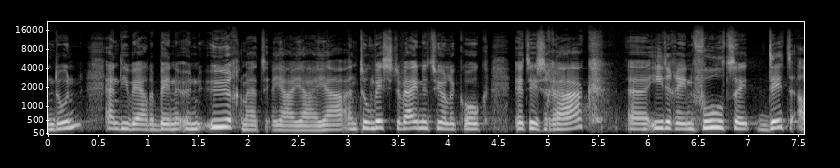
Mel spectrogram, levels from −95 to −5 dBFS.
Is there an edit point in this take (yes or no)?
yes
